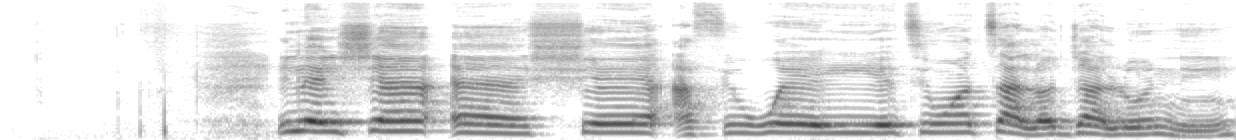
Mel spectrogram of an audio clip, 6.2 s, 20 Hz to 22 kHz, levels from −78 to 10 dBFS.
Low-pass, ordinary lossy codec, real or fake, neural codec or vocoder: none; none; real; none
